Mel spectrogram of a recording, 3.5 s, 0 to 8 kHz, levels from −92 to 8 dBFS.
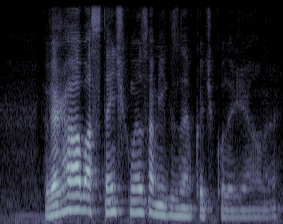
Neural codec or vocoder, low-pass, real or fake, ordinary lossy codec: none; 7.2 kHz; real; none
